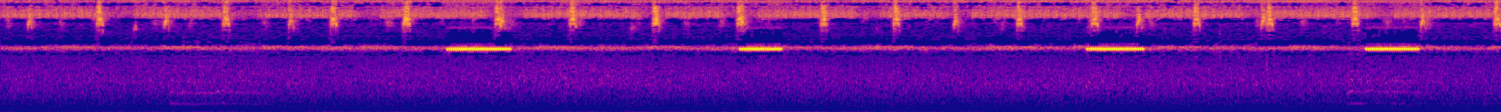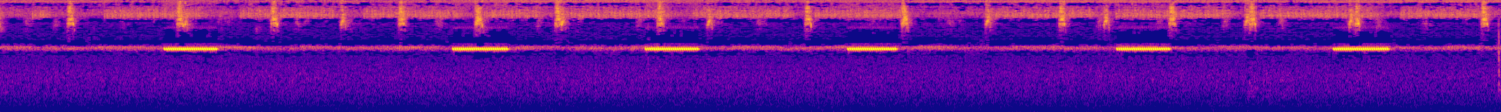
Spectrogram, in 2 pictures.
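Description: Crickets chirping: a steady high trill with a much louder chirp every two to three seconds, over frequent faint, sharp high ticks.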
